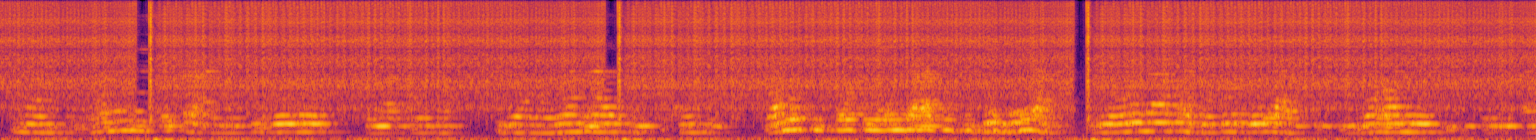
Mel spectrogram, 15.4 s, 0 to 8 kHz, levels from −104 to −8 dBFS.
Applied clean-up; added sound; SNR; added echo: none; Coin (dropping); 0 dB; reverberation time 0.7 s.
